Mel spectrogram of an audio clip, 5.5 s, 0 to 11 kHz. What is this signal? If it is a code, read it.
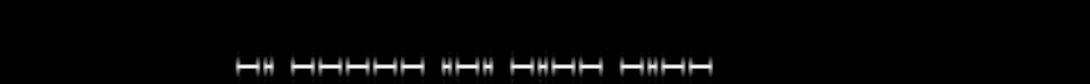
Morse code, heard as a keyed tone, about 36 wpm, 700 Hz. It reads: N0RYY
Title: USA Call Signs - 5 Characters - 35wpm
